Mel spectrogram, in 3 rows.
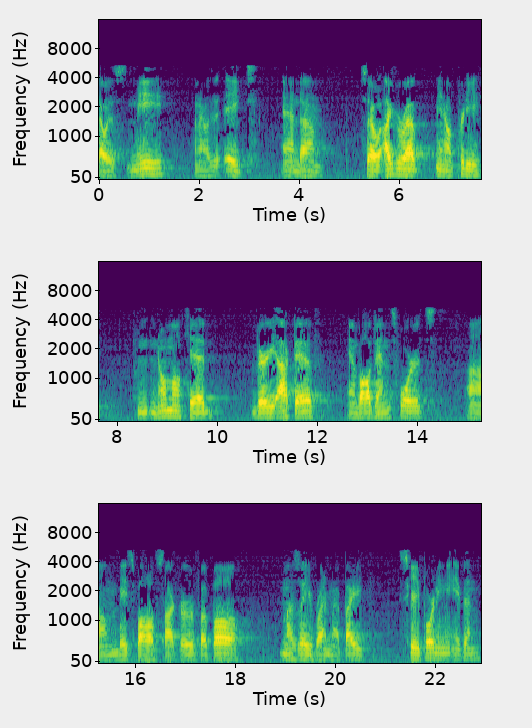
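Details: Ataxic dysarthria in a 41-year-old man with Friedreich's ataxia diagnosed at almost 20.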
